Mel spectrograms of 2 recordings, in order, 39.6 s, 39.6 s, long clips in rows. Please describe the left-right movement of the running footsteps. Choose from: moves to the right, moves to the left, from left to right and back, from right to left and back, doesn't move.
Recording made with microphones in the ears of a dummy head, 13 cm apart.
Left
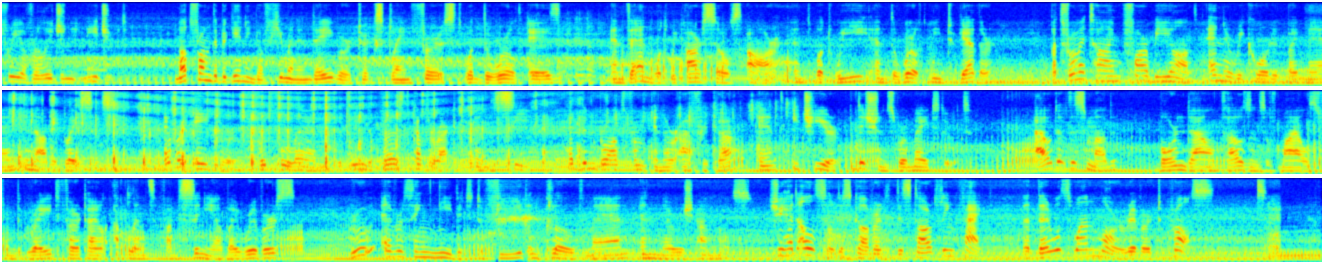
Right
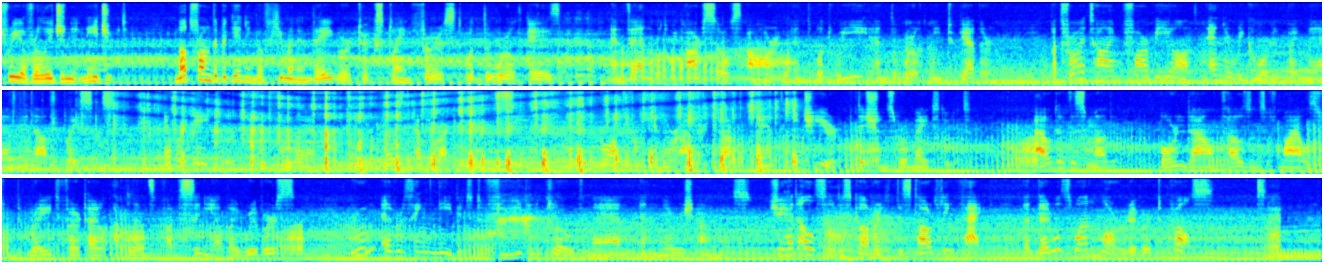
moves to the right.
